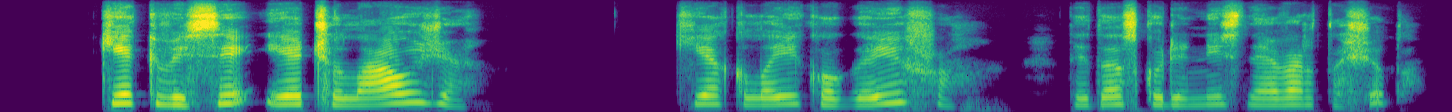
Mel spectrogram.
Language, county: Lithuanian, Klaipėda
